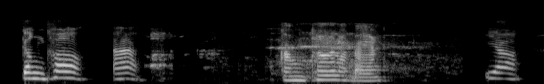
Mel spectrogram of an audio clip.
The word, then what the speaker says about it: Cần Thơ: I'm sorry, can you pronounce that name, please? Canto. Cần Thơ.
